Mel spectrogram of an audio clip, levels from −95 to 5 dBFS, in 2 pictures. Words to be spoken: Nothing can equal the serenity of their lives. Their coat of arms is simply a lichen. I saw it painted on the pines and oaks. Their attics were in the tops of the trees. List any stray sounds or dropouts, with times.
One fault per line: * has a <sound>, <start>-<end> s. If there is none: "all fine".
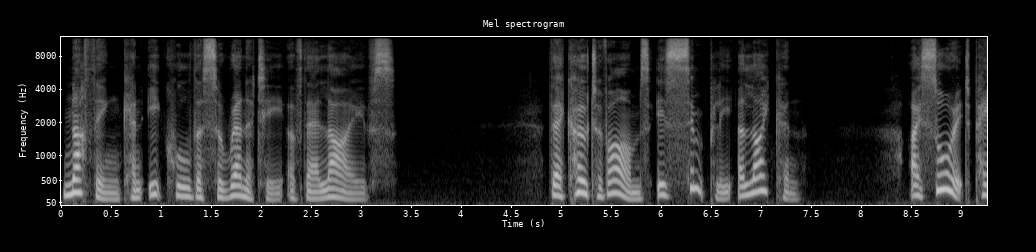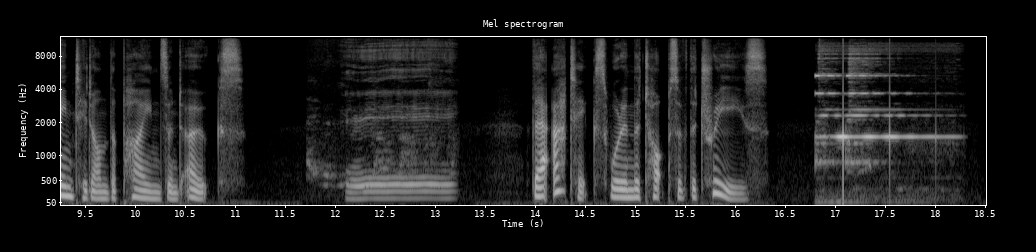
* has a cough, 11.7-13.3 s
* has a laugh, 16.8-18.3 s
